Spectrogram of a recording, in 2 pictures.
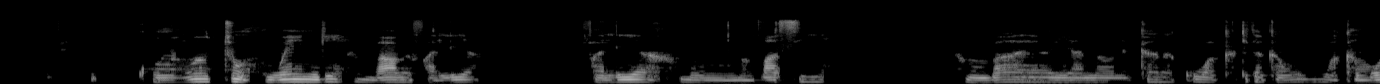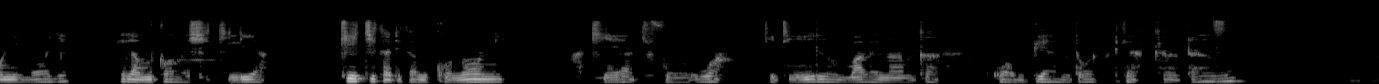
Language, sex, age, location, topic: Swahili, male, 25-35, Nakuru, health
